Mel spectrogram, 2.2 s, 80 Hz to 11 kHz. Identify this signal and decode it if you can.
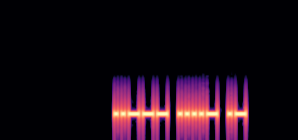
Morse code, heard as a keyed tone, about 44 wpm, 700 Hz. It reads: 24A
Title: Common Cut Numbers - 3-Digit 45wpm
